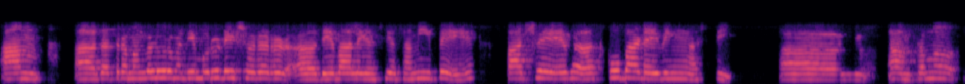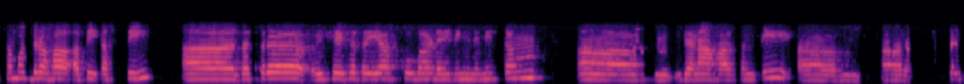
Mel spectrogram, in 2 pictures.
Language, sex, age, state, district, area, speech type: Sanskrit, female, 45-60, Tamil Nadu, Chennai, urban, conversation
